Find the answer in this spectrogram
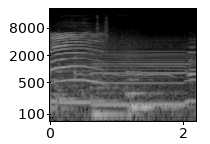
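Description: A single short mewling cry, rising then falling in pitch, lasting under a second at the start, over background music.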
